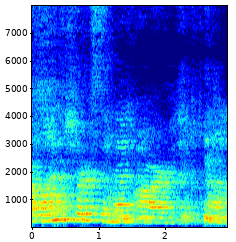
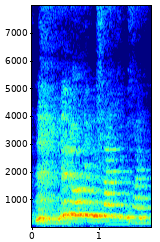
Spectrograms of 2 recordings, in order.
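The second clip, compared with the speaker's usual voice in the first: high, laughing reassurance; giggling through the words; 12 semitones higher, 3 dB louder than usual. Real, not acted. Laughing while reassuring class.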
